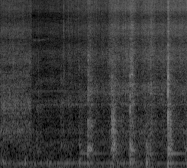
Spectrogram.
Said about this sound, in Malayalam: നന്നായിട്ടൊന്ന് വറുത്തെടുക്കണം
